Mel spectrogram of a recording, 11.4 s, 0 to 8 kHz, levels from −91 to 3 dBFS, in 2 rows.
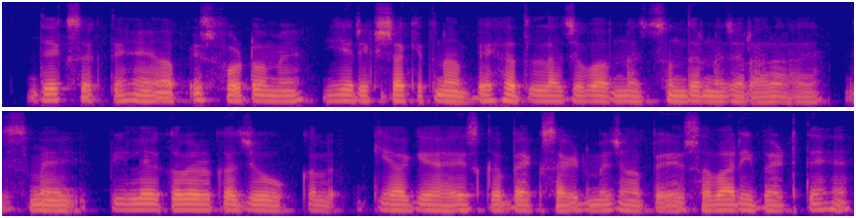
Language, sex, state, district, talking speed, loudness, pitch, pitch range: Maithili, male, Bihar, Supaul, 185 wpm, -35 LUFS, 115 Hz, 110-120 Hz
